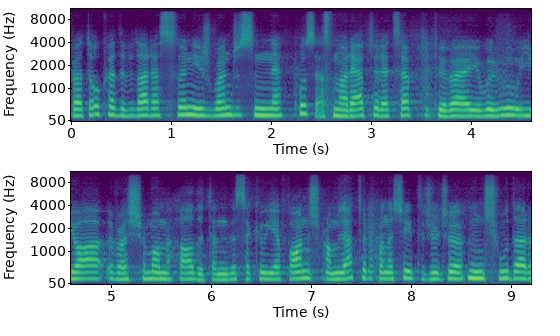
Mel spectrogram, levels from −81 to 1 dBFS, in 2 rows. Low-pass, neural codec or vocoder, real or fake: 9.9 kHz; codec, 24 kHz, 0.5 kbps, DualCodec; fake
